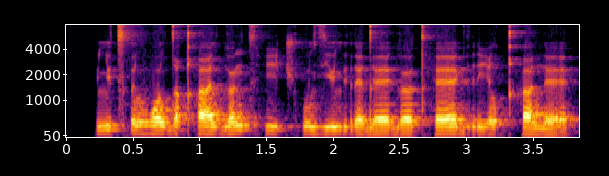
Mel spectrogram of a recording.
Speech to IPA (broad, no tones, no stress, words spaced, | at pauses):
lʲət͡sʼəlvɔldɘ qʰɛːlɡœŋt͡sʰiː t͡ʃʰulzʲolʲrɛ dɛːɡœːtʰɛːɡriːl qʰɘ nɛ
